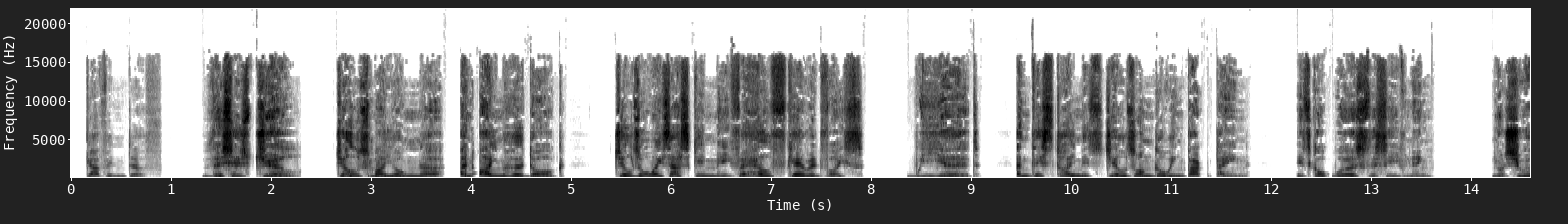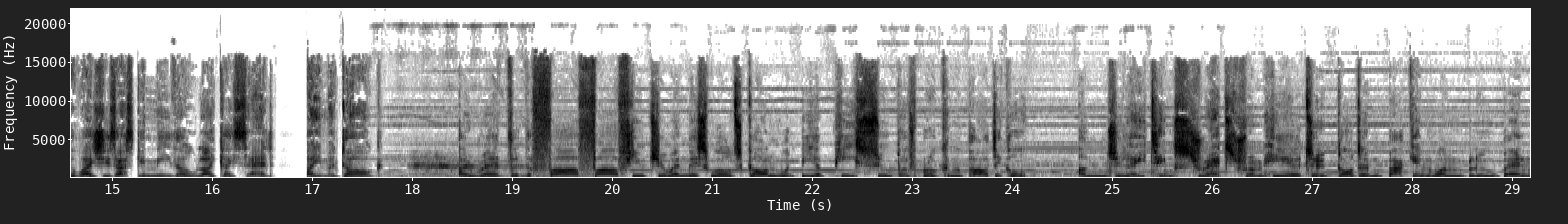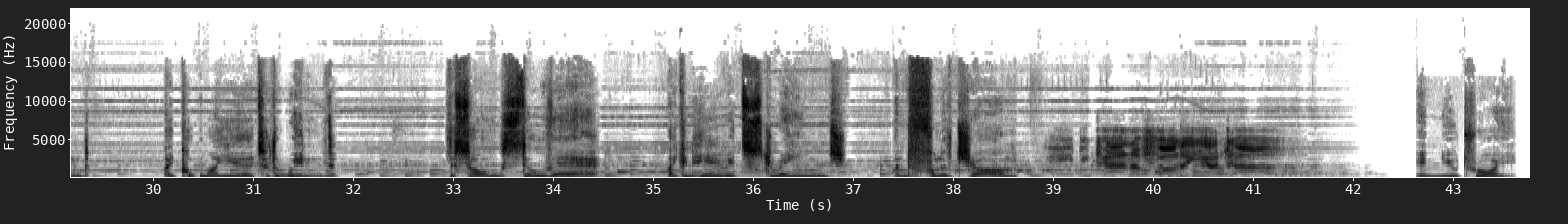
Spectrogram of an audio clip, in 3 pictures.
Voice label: Voicereel English with West Wales accent

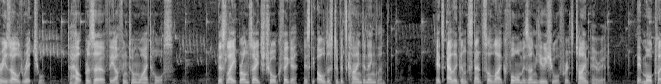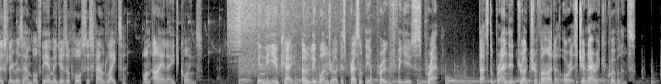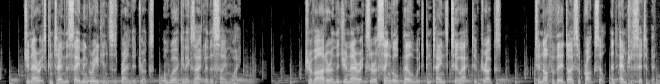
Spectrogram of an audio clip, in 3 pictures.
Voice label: Natural Voice

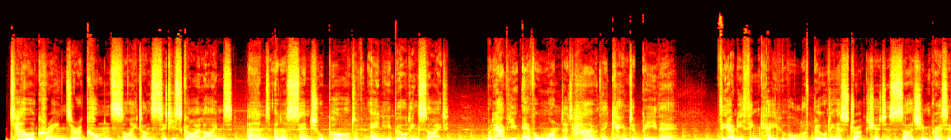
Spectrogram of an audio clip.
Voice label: Documentary; Life of Cranes

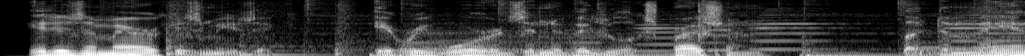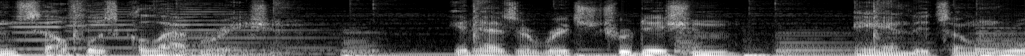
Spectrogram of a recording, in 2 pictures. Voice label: NARRATION

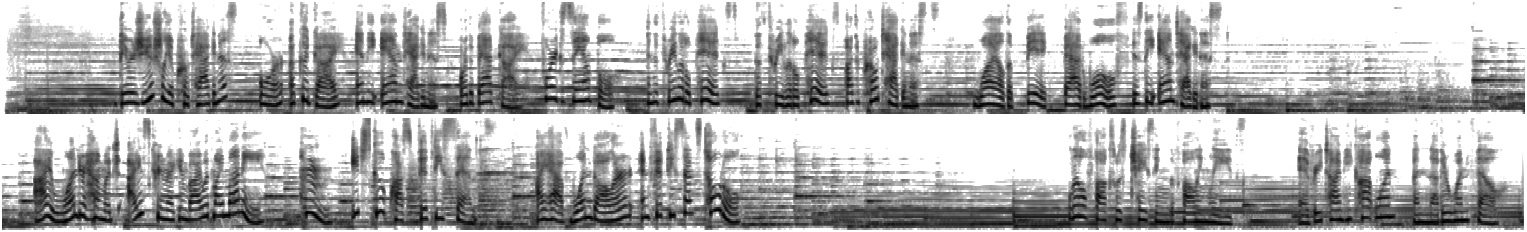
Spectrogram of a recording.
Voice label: K12 elearning

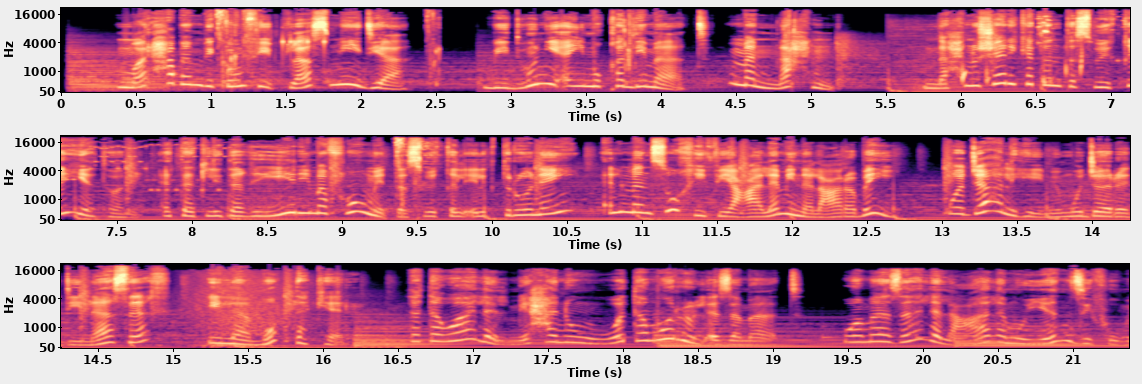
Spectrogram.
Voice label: Modern arabic standard

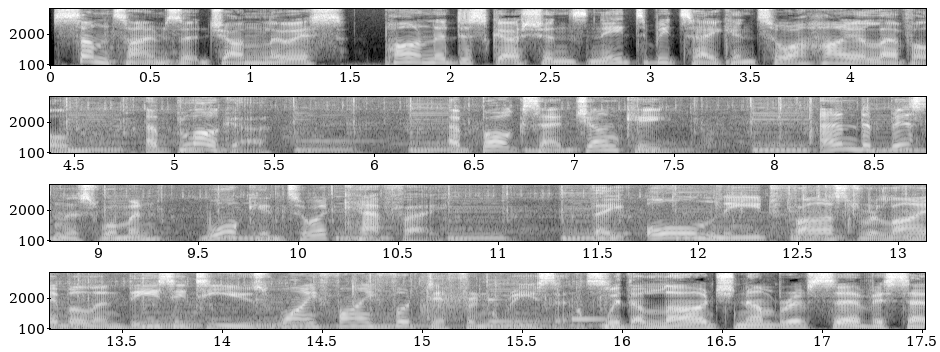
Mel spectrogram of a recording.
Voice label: corporate mix

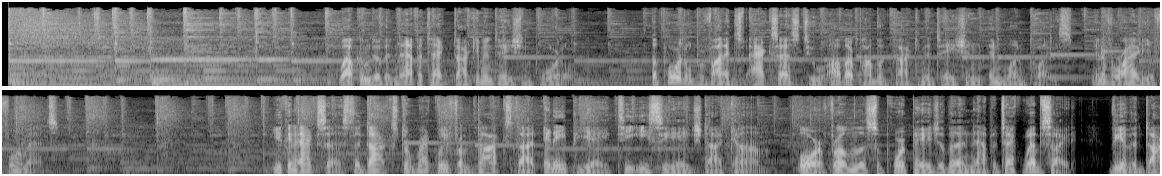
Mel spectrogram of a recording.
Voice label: Corporate Narration

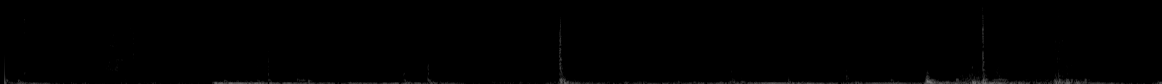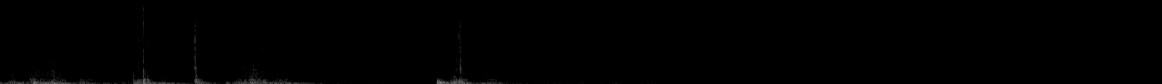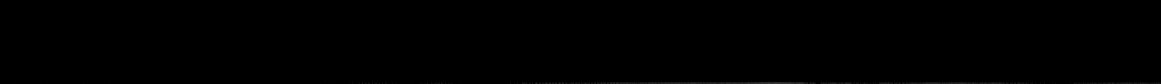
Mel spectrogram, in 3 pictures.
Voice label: Home Studio Test With HPF

